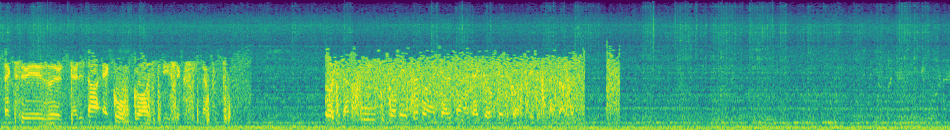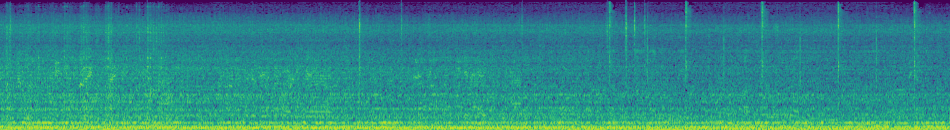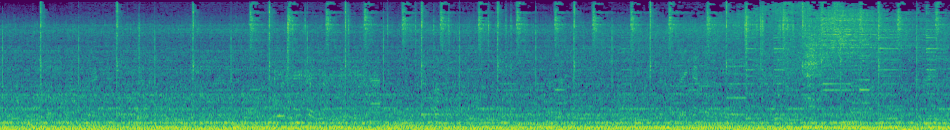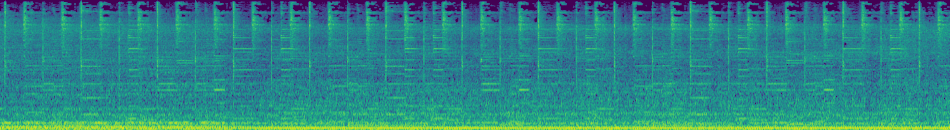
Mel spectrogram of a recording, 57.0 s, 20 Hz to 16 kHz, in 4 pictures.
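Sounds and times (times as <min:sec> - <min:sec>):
piston aircraft engine drone: 0:00.0 - 0:57.0.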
